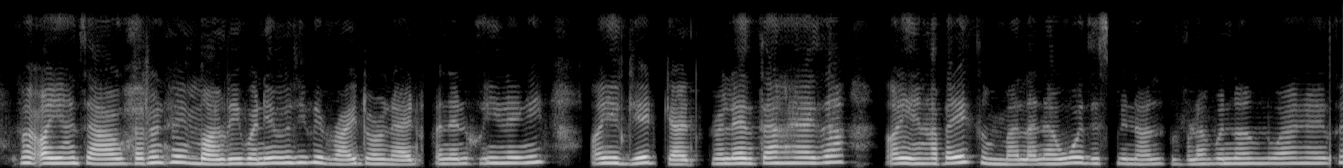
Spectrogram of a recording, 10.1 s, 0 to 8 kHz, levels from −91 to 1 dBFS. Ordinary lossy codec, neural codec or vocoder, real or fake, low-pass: none; codec, 24 kHz, 0.9 kbps, WavTokenizer, small release; fake; 7.2 kHz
